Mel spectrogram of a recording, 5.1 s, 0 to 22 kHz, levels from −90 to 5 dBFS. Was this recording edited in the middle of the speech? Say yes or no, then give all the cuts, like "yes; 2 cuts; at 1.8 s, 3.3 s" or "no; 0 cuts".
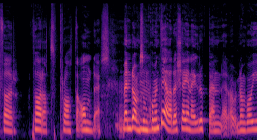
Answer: no; 0 cuts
